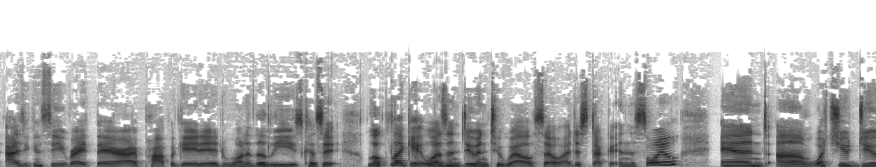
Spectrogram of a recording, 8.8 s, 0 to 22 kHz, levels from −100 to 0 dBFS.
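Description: No technical faults can be heard anywhere here.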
